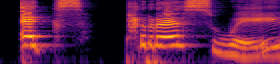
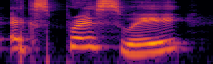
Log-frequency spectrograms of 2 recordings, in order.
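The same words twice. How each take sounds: First: "expressway" stretched out slow, high and loud; drawn-out, punched "expressway"; emphatic repeat. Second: Said in the usual way. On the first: Real, not acted. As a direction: hammer "expressway" syllable by syllable in disbelief.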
